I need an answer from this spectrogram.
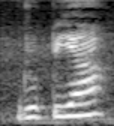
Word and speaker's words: रुपया: आप देखते होंगे रुपया और रूप दोनों में जो है उच्चारण अलग हो जाता है। रुपया बहुत जल्दी हम बोल के रुक जाते हैं और जब हम रूप बोलते हैं तो यहाँ क्या है, स्वर आप थोड़ा सा इसको बढ़ाते हैं, यानी कि आप स्वर को खींच सकते हैं।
